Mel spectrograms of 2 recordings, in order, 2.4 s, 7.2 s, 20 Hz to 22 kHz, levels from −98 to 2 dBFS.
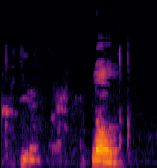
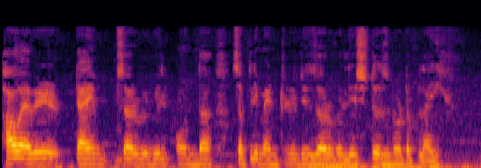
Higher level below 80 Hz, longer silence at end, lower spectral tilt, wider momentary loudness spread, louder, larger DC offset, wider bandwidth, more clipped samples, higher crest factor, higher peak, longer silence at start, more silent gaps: second, -78 dBFS vs -34 dBFS; first, 0.6 s vs 0 s; about the same, -7.5 dB/octave vs -6.5 dB/octave; first, 21 LU vs 13 LU; about the same, -24 LUFS vs -22 LUFS; neither; second, 7.6 kHz vs 11.5 kHz; neither; about the same, 20 dB vs 18 dB; second, -8 dBFS vs -4 dBFS; about the same, 0.1 s vs 0.05 s; neither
